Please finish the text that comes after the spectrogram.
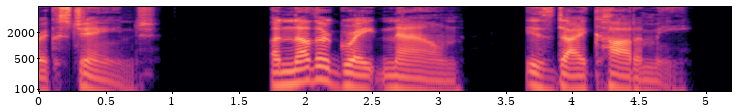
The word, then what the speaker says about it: dichotomy: another great noun is dichotomy this word has four syllables and the stress is on that second syllable dichotomy that third syllable has that schah that uh sound dichotomy what it means is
